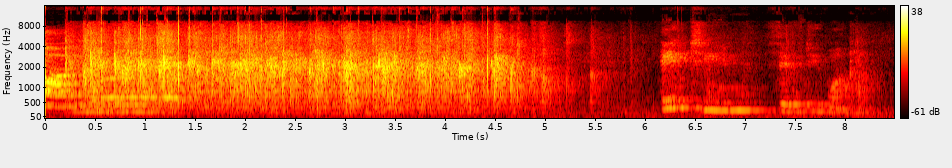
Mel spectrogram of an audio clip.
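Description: Applause at a Bloomers Arts Club women's month reading breaks out for several seconds and fades by about five seconds. Voices speaking overlap its opening, and talk resumes clearly once the clapping dies away.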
